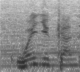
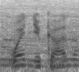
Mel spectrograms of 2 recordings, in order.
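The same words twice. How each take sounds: The two takes are said the same way.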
